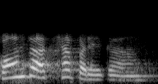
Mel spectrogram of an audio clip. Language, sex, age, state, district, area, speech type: Hindi, female, 30-45, Uttar Pradesh, Bhadohi, rural, conversation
